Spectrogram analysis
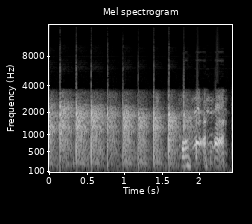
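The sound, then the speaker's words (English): Steady, rhythmic hand clapping, about eleven sharp claps at an even brisk pace, loud and close, with a wash of voices cheering and talking underneath. “Can we all do an applause”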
